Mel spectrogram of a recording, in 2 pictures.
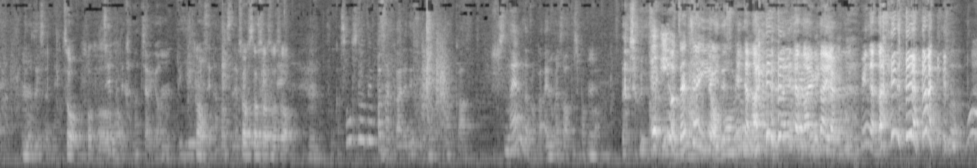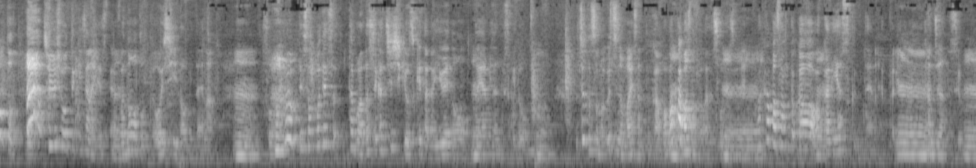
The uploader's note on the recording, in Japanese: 公開収録。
